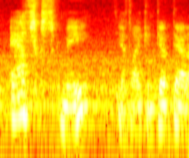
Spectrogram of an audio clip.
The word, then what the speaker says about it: AFSCME: He worked for the American Federation of State, County, and Municipal Employees, pronounced AFSCME, if I can get that out right.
